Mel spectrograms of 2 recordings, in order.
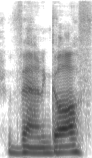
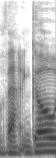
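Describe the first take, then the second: First: The name is said in a British accent. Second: The name is said in an American accent.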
